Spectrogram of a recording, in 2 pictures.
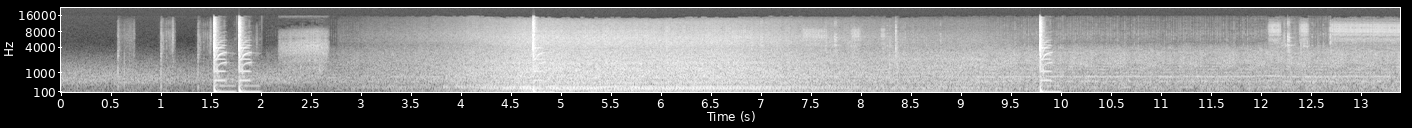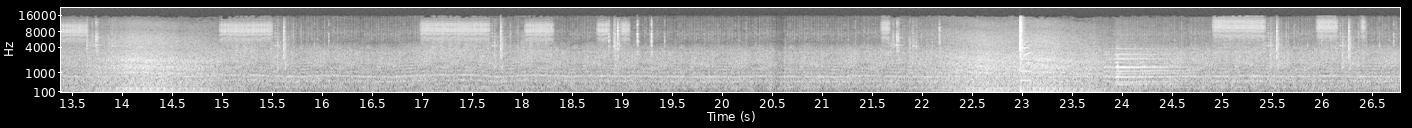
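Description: A bicycle chain whirs steadily as someone pedals.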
